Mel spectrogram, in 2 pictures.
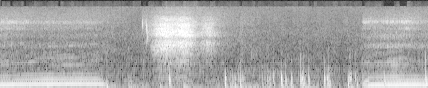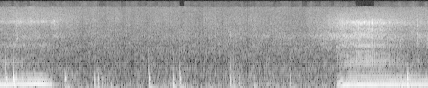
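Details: Loud, steady buzzing snores from a sleeping male, about three in the span, with quieter noisy breathing between them; snoring.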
